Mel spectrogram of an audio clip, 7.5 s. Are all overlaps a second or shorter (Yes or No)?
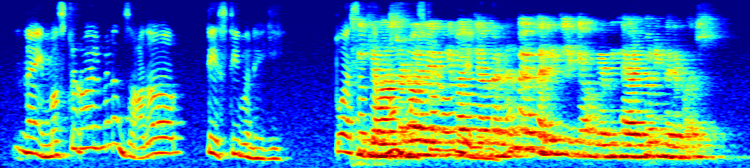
No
